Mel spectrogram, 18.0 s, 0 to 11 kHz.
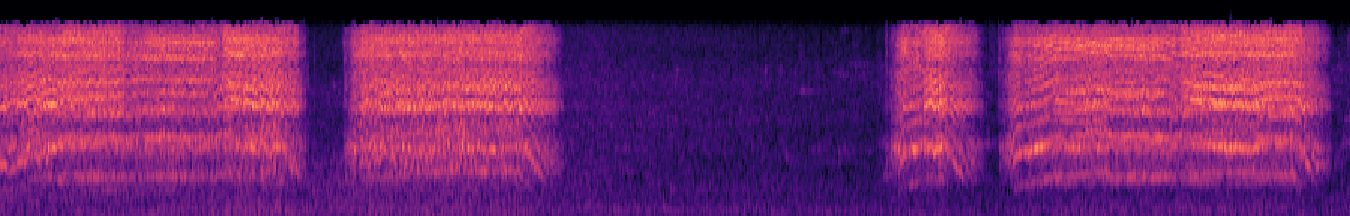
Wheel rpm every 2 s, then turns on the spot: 150, 150, 80, 100, 0, 0, 70, 150, 130.
none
